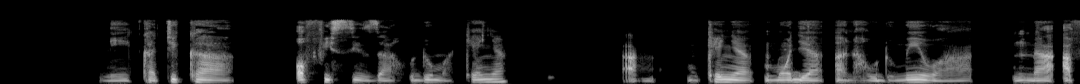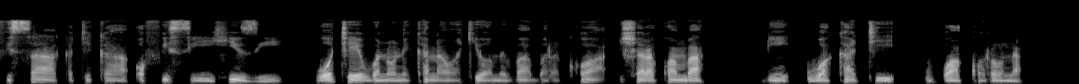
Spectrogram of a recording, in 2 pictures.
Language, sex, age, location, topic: Swahili, male, 25-35, Kisii, government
